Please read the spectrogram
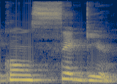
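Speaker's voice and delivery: conseguir slowly with a hissed S; true S sound. Shown as a demonstration. Teacher giving the next example, slow conseguir with voiceless S. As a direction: split conseguir, leaning on "se". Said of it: "olha o som".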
